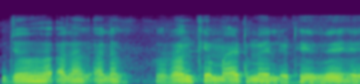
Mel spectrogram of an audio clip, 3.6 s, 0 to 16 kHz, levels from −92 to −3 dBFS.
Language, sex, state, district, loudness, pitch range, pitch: Hindi, male, Jharkhand, Ranchi, -17 LUFS, 100-115 Hz, 110 Hz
